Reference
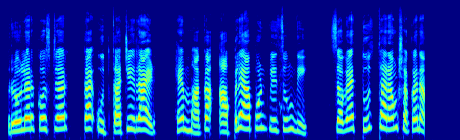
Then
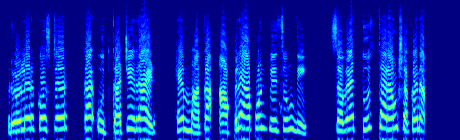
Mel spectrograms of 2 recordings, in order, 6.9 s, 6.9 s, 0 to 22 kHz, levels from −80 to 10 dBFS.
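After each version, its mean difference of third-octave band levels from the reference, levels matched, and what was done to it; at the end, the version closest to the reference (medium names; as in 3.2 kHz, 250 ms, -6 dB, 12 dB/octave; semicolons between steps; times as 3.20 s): 5.5 dB: treble shelf 9.3 kHz +5.5 dB; saturation -25 dBFS, distortion -6 dB; trim -2 dB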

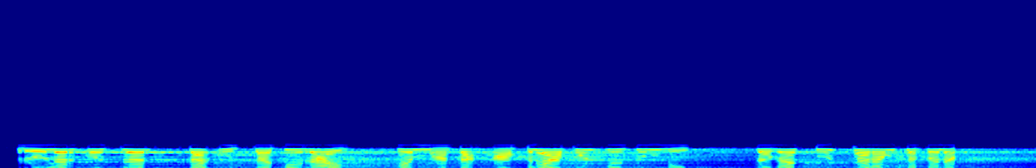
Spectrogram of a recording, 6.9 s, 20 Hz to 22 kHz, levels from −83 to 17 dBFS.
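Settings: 14.5 dB: algorithmic reverb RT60 3.6 s, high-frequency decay 0.6×, pre-delay 80 ms, DRR 16.5 dB; frequency inversion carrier 2.8 kHz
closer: first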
